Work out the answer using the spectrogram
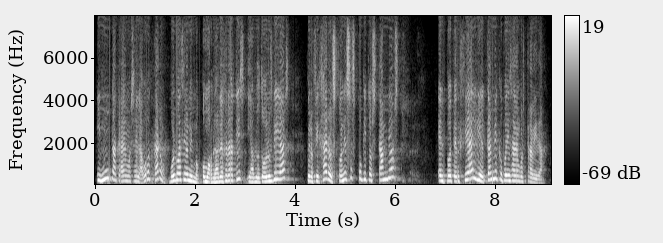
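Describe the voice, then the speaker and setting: A woman's voice: sits high, quick pace, rough recording. A woman with a Spanish accent from Spain, giving a live public speaking talk and leading the audience through exercises, checking in with them often. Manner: lively, keeps checking in with the audience. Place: conference room with an audience.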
